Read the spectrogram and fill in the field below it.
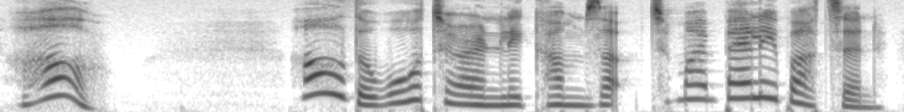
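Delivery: high, swooping amazed bunny; surprised realisation. Acted. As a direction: discover it with wide-eyed wonder. Bunny discovers shallow water.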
